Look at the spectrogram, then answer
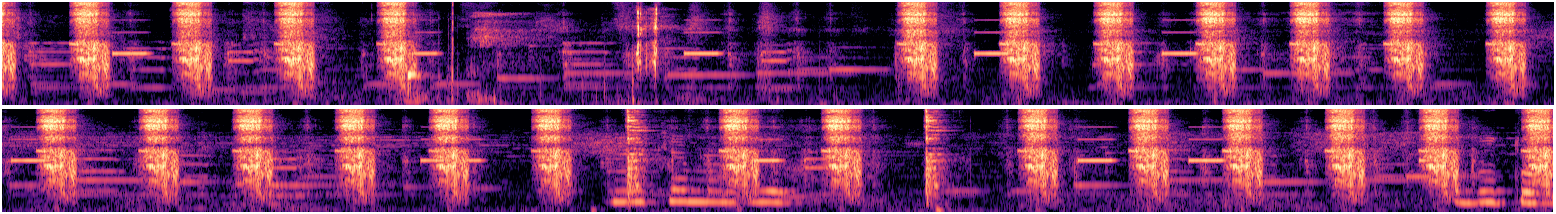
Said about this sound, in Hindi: हम बस खोद ही जा रहे हैं।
